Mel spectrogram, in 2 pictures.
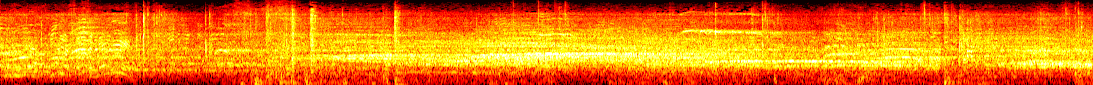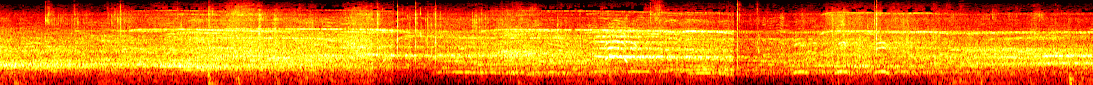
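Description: Hockey sticks clack against the puck and ice now and then.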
